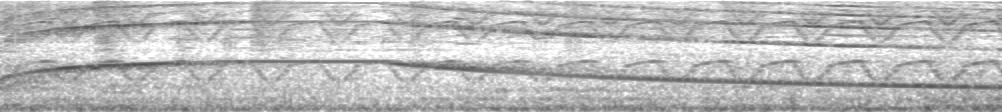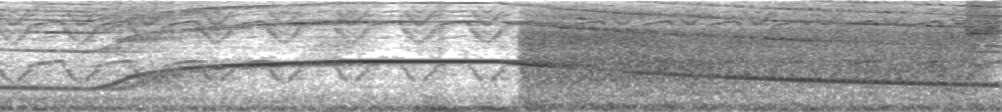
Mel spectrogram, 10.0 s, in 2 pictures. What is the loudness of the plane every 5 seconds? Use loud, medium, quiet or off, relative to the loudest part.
off, loud.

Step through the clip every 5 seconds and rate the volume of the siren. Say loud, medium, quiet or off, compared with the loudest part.
medium, loud.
